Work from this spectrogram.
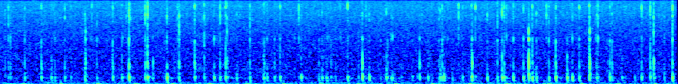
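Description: Long nails slowly tap the ends of a closed, dark grey faux leather hard sunglasses case held in the hands. The result is a steady series of soft, dull, low-pitched taps with almost no ring and a faint bright tick on some strikes, set against a quiet low rumble.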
